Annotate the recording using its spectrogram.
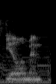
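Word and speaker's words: Guilliman: I think that's kind of like half the joke, but I'm 99.9% sure it's Gilliman.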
